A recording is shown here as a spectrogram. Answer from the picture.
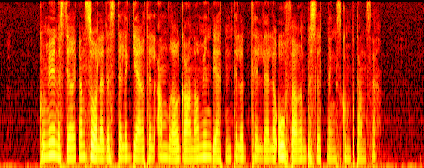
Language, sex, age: Norwegian, female, 25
